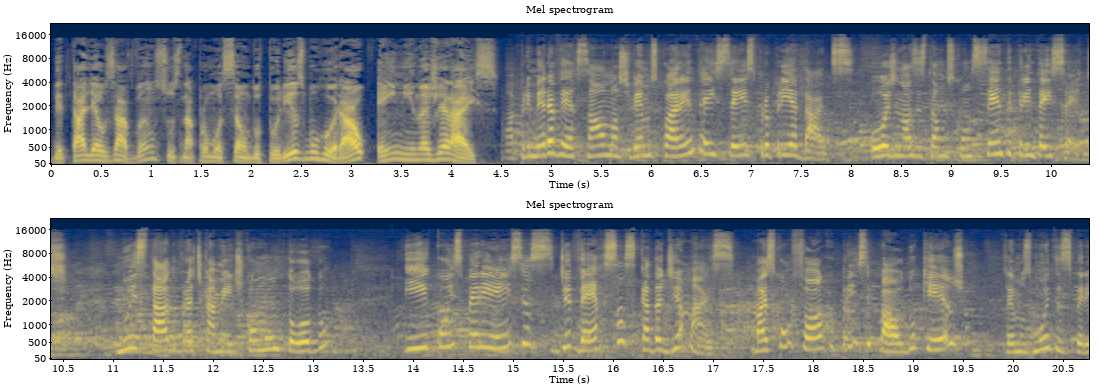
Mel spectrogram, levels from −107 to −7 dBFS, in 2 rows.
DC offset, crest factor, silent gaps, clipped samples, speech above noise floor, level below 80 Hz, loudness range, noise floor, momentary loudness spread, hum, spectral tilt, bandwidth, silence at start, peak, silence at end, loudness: under 0.1%; 22 dB; none; under 0.1%; 20 dB; -60 dBFS; 2 LU; -42 dBFS; 9 LU; none; -2.5 dB/octave; 16 kHz; 0 s; 0 dBFS; 0 s; -21 LUFS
